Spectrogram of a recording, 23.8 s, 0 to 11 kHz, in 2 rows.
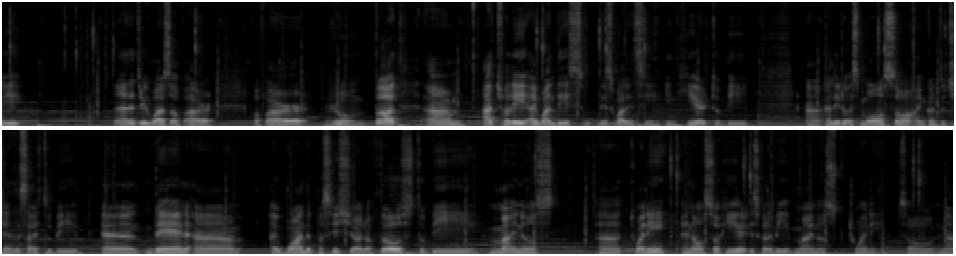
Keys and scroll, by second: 11.7-12.7 typing, 12.9 Return, 21.9 -, 22.2 0, 22.3 Return, 23.4 Return.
